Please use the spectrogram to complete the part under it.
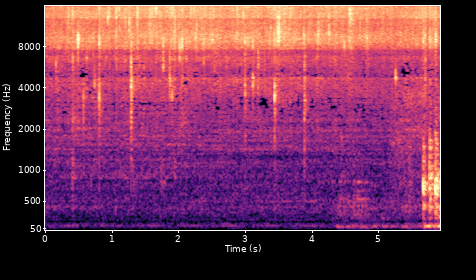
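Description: Vegetables sizzle and crackle in a hot pan.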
